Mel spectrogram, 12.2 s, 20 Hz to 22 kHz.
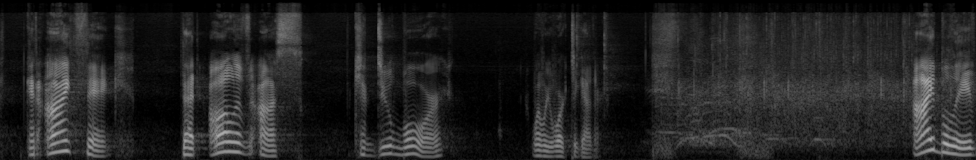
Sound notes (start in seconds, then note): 8.2 applause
